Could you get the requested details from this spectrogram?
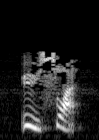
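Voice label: "预算", Mandarin Chinese; chinese flashcards; hsk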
